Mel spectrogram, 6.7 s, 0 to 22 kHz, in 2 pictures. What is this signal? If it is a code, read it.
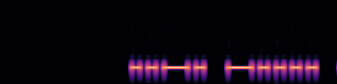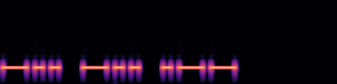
Morse code, heard as a keyed tone, about 16 wpm, 700 Hz. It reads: F6DDW
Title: DXCC-100 Call Signs - 5 Characters - Repeated 2x - 15wpm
